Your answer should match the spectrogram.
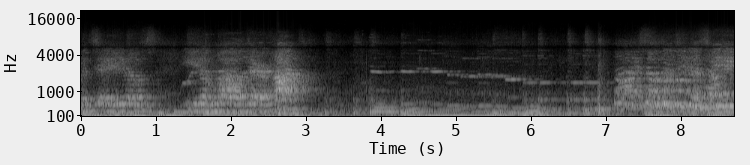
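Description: A large children's choir singing, with a slight dip in loudness a few seconds in.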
